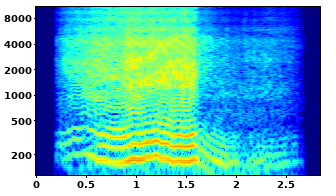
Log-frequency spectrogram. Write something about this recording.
250f honda motorcycle going by.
